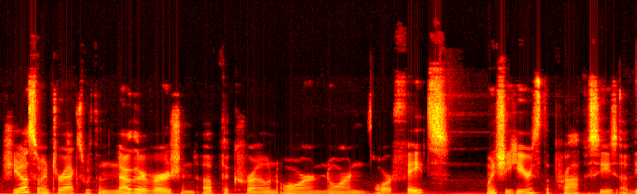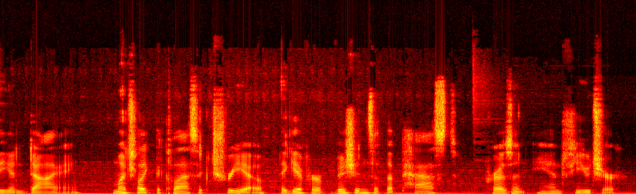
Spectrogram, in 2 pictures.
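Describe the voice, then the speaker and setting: A man narrating a scripted analytical essay as the host, in a measured explanatory way. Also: mid-range voice, fairly even intonation. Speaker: host of a book and mythology analysis show.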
